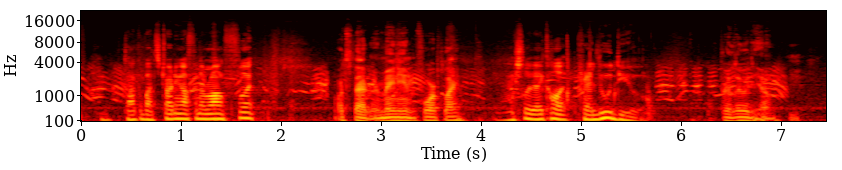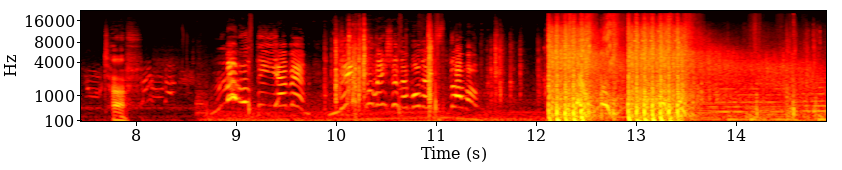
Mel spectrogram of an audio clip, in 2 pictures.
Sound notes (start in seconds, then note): 8.7 woman yelling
